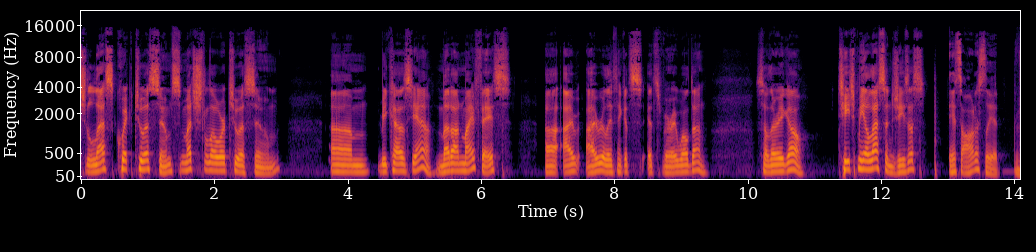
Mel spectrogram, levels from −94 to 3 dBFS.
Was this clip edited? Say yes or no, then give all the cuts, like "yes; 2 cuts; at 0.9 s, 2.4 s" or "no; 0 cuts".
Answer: no; 0 cuts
